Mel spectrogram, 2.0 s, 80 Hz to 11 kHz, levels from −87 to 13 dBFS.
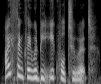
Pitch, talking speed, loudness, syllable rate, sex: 265 Hz, 235 wpm, -17 LUFS, 5.1 syllables/s, female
